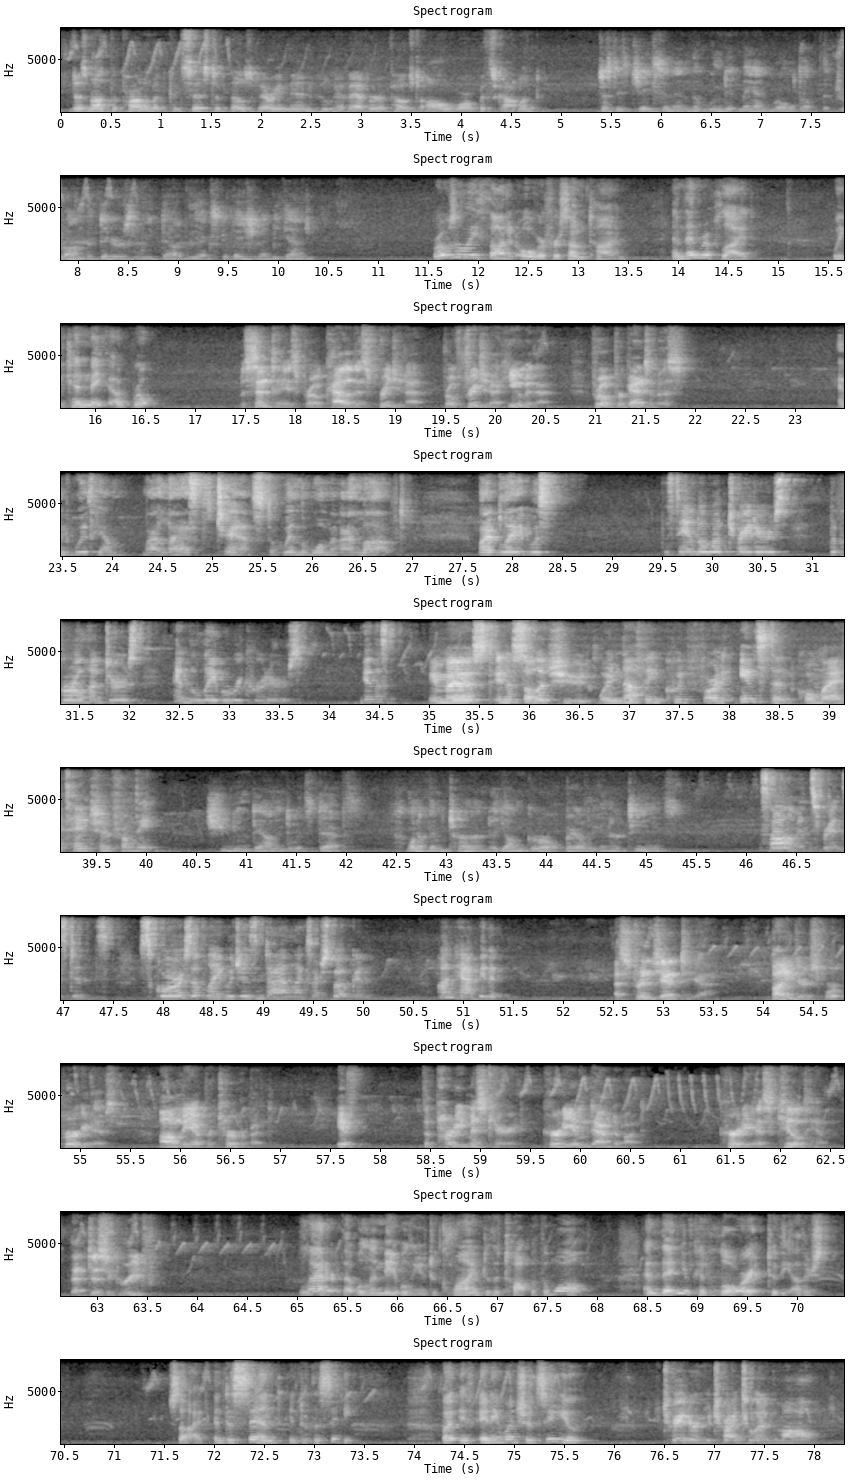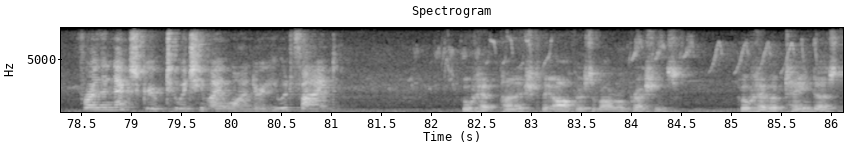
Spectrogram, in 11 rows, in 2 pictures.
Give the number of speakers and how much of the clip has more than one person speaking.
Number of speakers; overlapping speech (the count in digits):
7, no overlap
